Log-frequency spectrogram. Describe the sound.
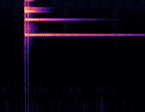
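A single bell struck once during a guided mantra session, giving a bright, high, clear ding that starts sharply and rings on as a long sustained tone, pulsing gently while it slowly fades.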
